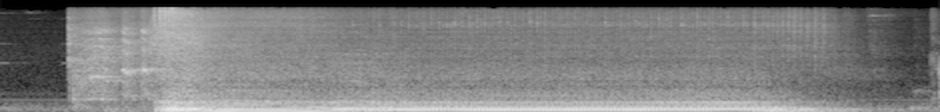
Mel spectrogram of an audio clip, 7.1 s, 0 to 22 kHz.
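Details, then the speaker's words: 1992 Honda Accord, about 250,000 miles: engine runs with a loud, deep, blatty rumble that is getting louder while driving, from an exhaust leak at the flex pipe connection. "sounds like we might have an exhaust leak so today we're going to go ahead and try and look underneath see what we can find"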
